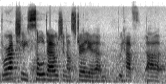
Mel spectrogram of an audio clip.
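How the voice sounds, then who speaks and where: An Irish accent with ordinary pitch variation, noticeable background noise and audible room echo. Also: woman. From Ireland. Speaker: business executive, conference speaker. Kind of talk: conference presentation. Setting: trade show stage with audience.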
